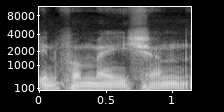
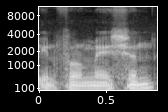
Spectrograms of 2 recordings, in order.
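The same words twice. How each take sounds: First: It is said with an English accent. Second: It is said with a Bengali accent. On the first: The speaker calls it right. "It has to be like information" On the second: The speaker calls it wrong. "it is not information"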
